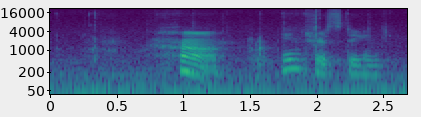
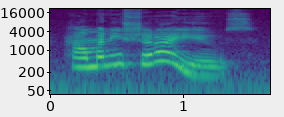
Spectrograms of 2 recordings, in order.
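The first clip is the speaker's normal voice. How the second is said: put-on eager child; 8 semitones higher, 6 dB louder than usual. Child asks again.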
